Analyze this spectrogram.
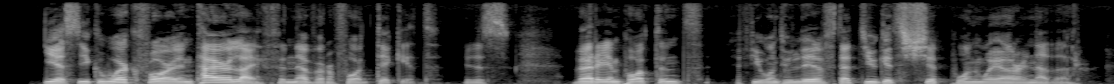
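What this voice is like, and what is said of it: Put-on Russian accent. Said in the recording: “is hard to say with a Russian accent”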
